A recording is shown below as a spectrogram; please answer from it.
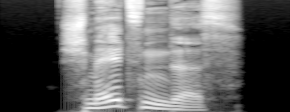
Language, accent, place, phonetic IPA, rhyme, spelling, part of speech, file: German, Germany, Berlin, [ˈʃmɛlt͡sn̩dəs], -ɛlt͡sn̩dəs, schmelzendes, adjective, De-schmelzendes.ogg
- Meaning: strong/mixed nominative/accusative neuter singular of schmelzend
